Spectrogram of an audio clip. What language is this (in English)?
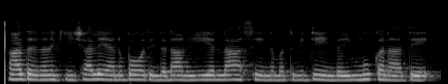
Kannada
